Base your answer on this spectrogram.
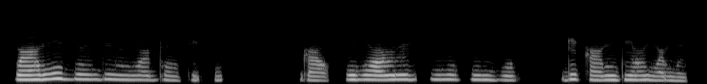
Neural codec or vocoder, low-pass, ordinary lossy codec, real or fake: autoencoder, 44.1 kHz, a latent of 192 numbers a frame, MeloTTS; 3.6 kHz; none; fake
